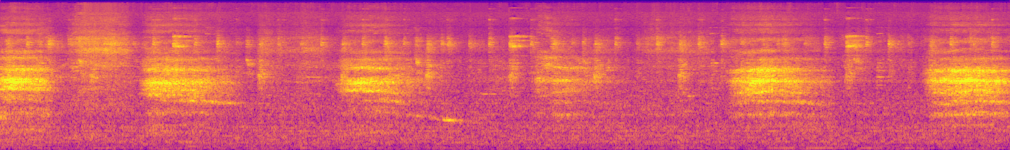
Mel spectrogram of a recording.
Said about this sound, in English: Make sure you get all the air out of your exhalation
